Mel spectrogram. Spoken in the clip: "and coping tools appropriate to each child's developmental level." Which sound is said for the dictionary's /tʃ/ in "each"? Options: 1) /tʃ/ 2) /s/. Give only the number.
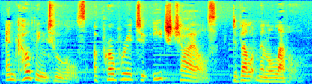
1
